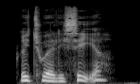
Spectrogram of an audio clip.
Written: ritualisere

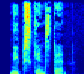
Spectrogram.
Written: NIPSGENSTANDENE

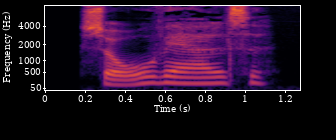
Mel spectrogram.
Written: soveværelse

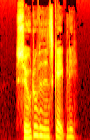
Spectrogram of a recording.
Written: pseudovidenskabelig

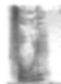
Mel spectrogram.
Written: fole

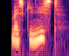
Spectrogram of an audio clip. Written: maskinist

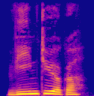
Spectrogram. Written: vindyrker

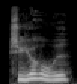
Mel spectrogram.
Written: syrehoved

